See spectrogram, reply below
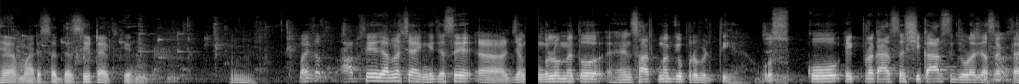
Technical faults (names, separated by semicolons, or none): Bluetooth stall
